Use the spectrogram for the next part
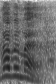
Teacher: you're making the F sound for a TH sound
